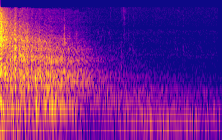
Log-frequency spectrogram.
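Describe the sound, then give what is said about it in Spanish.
A single loud gunshot booms out, its heavy report rolling into a long echoing decay that fades over a couple of seconds, with no voices present. “y la mano que se aferra y acelera, acelera, acelera y salgo del bolsillo y el frío me golpea y la mano tiembla y disparo.”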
